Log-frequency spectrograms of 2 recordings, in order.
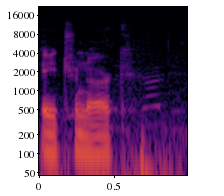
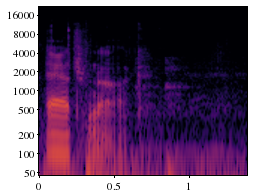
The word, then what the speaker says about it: Atronach: I always thought it was Atronarch. Huh? I thought it was Atronarch for years. Then I found out it's Atronach.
